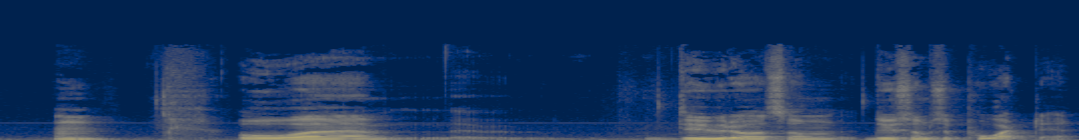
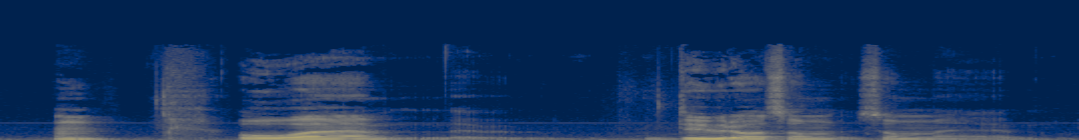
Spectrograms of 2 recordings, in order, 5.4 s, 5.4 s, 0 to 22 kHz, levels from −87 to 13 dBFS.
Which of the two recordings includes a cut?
first; 1 cut; at 4.3 s

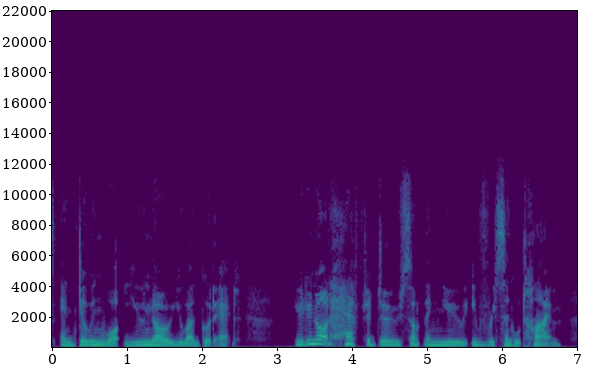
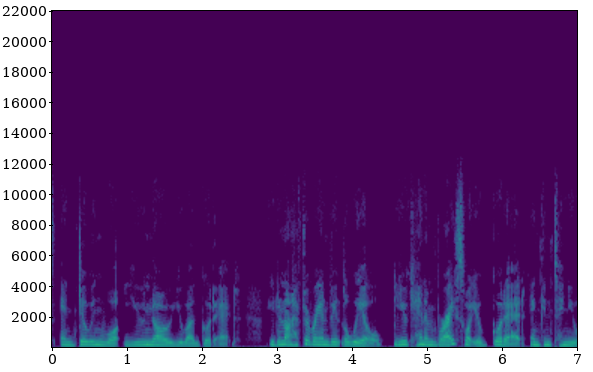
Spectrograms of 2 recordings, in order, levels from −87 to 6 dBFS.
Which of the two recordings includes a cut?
second; 2 cuts; at 2.8 s, 4.4 s

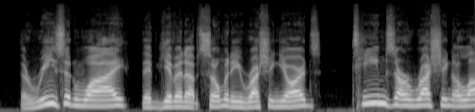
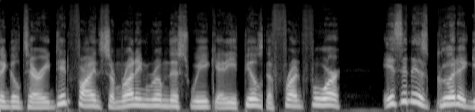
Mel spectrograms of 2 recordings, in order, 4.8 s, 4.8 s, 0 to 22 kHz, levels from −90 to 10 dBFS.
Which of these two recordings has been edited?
second; 1 cut; at 2.6 s

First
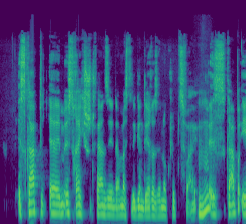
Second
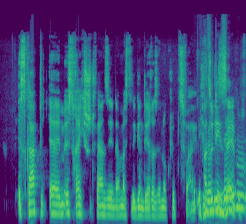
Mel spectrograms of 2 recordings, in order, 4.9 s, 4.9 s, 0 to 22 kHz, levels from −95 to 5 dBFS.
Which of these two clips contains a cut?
second; 1 cut; at 3.9 s

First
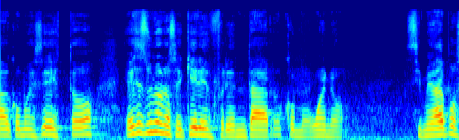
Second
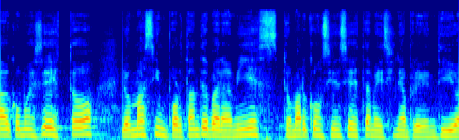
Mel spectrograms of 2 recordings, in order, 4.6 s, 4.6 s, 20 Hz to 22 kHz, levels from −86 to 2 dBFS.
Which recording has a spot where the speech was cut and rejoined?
second; 2 cuts; at 1.2 s, 2.8 s

